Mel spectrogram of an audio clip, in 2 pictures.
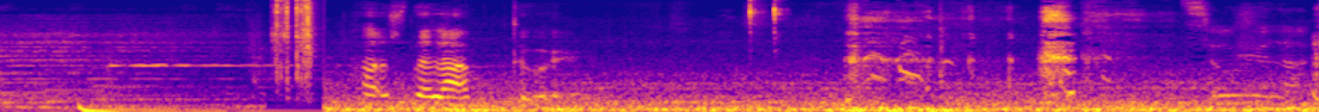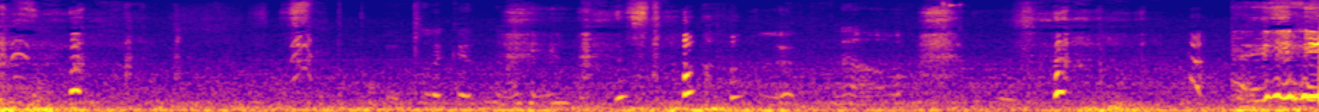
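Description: Background music that cuts off about a second and a half in, giving way to the steady low rumble of road noise inside a moving car's cabin, with a woman's voice and laughter over it.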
